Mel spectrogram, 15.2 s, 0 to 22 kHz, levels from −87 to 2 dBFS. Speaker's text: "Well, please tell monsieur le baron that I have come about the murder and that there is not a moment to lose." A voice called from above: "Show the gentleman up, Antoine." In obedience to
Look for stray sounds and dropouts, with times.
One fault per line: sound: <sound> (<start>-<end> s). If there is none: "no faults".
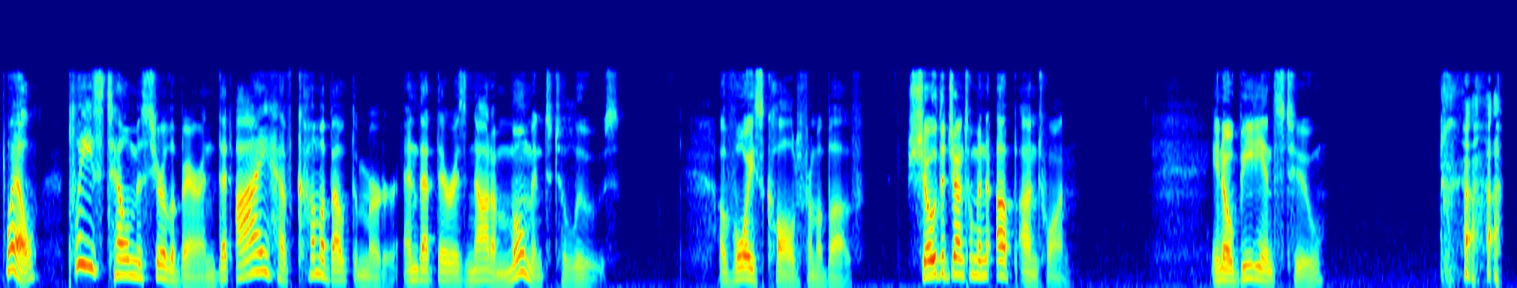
sound: laugh (14.4-15.0 s)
